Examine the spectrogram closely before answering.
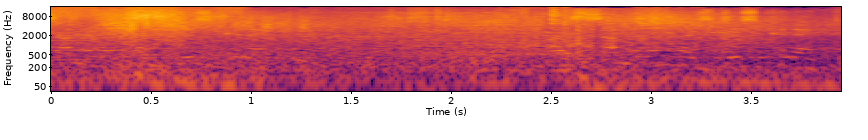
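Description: A deep, booming blast erupts in a game battle.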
